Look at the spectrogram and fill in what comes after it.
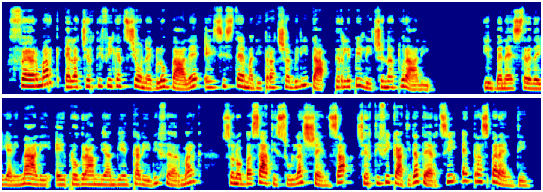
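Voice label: Italian, Corporate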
